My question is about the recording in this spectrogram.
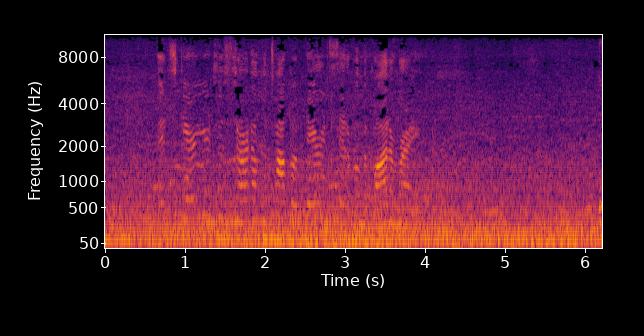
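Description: High, wavering voices from about one second in to about four seconds in, over a steady low fairground rumble.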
